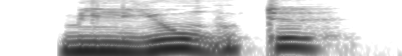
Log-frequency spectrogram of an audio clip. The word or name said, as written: millionte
